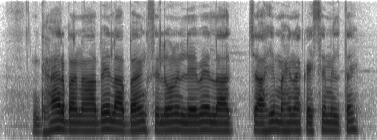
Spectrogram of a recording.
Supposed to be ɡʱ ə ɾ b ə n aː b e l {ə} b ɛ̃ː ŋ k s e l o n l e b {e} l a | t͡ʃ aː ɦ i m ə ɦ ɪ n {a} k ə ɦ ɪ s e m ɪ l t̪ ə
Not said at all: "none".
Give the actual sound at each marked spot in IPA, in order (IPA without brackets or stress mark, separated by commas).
a, e, a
